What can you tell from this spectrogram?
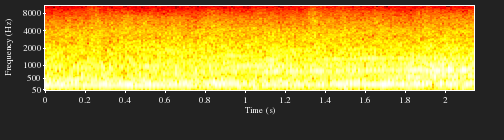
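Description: A Lamborghini Super Trofeo race car engine drones loudly and continuously on track during race 2 at Watkins Glen in 2023, its pitch slowly climbing as it accelerates, with steady road and wind noise underneath and no talking.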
